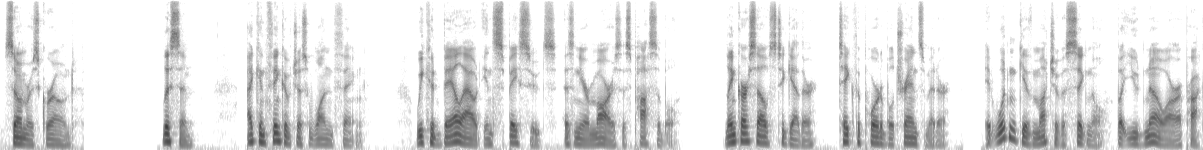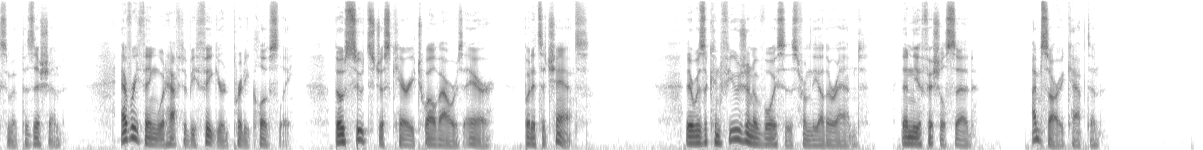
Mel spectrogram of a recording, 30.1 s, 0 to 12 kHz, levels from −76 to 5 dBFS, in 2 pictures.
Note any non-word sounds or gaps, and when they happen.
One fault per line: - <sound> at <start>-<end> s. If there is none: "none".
none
